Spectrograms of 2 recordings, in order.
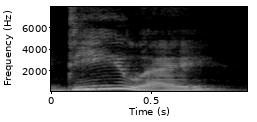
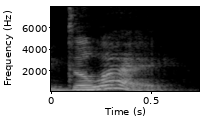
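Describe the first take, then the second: First: The stress is on the first syllable. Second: The stress is on the second syllable. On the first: The speaker calls it wrong. "You don't say delay" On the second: The speaker calls it right. "you say delay"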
